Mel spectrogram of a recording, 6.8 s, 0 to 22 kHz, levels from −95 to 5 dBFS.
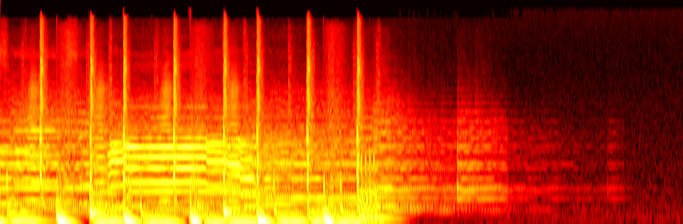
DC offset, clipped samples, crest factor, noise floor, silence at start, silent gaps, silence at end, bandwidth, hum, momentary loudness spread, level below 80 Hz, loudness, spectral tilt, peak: under 0.1%; under 0.1%; 12 dB; -68 dBFS; 0 s; none; 2.1 s; 16.5 kHz; none; 14 LU; -16 dBFS; -13 LUFS; -4.5 dB/octave; 0 dBFS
